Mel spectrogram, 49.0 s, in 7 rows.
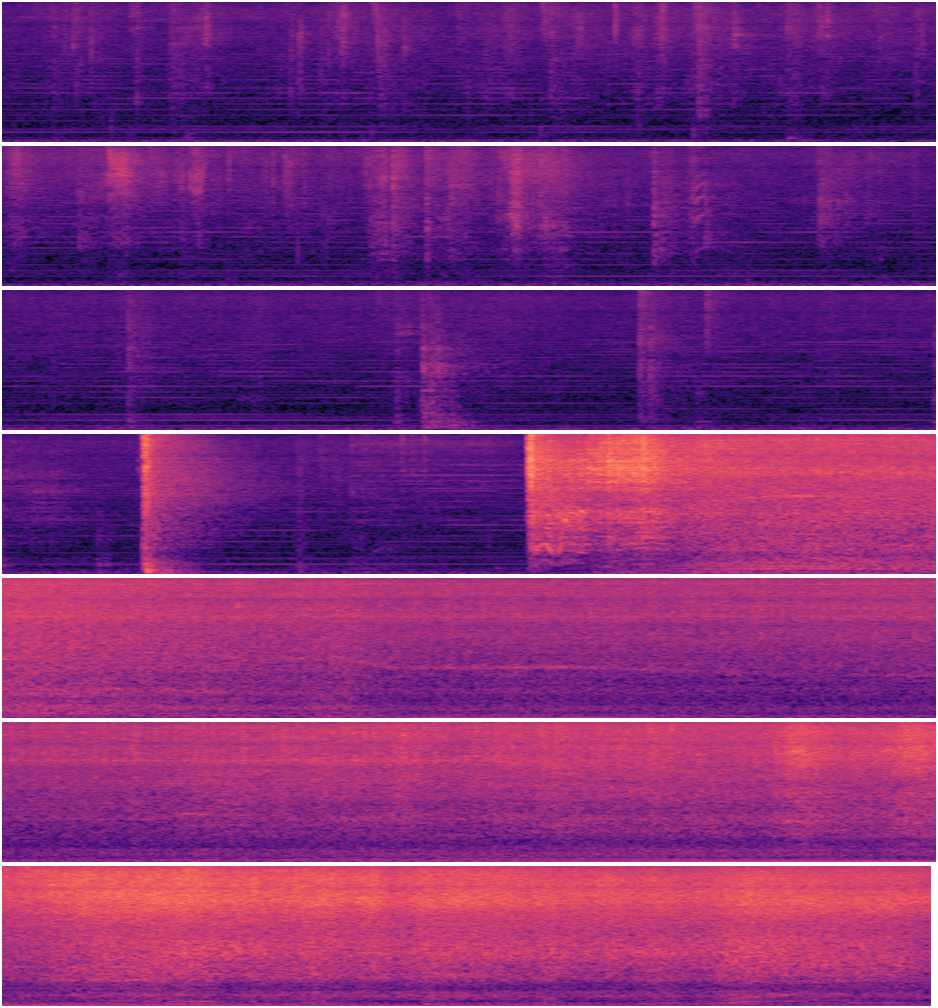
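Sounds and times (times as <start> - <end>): car engine starting and idling: 25.0 - 49.0.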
